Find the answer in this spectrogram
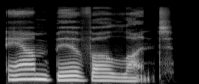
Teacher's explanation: It means you care in two opposite ways. Put the stress on the second syllable.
